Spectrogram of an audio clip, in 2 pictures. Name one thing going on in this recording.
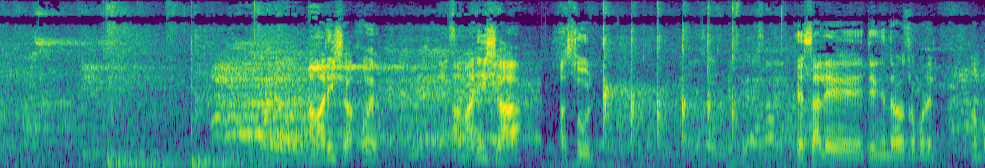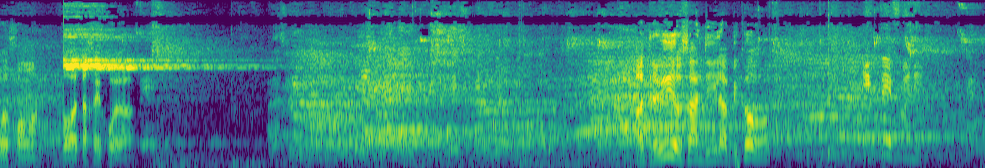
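Young men shout to each other across an echoing indoor court.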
